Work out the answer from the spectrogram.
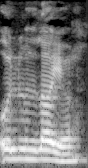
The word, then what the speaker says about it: Olunloyo: So my name is Olunloyo.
